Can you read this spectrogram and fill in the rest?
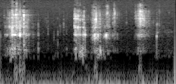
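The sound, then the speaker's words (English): Three noisy slurps of someone sipping coconut water, each a short wet burst with brief pauses between, no talking. “Drink some coconut water. Excuse me for the slurping.”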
